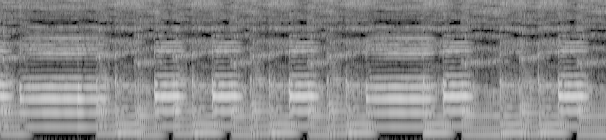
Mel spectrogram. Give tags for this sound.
female; synthvoice

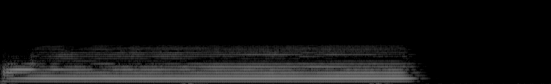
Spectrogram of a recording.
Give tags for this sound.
3; c; c-sharp; c-sharp3; french-horn; horn; note; tone

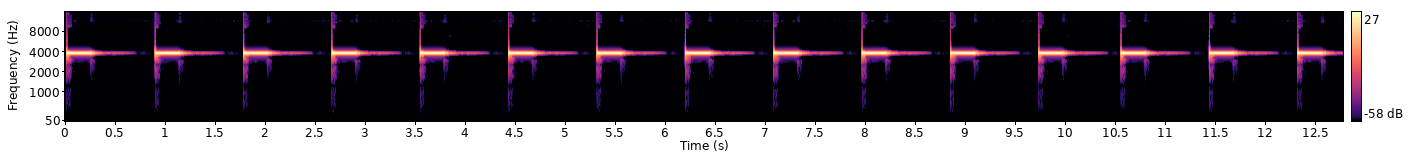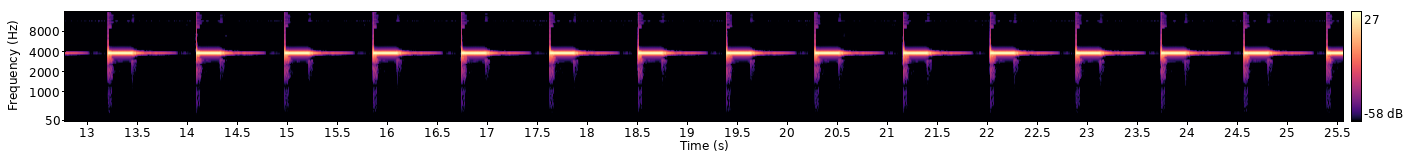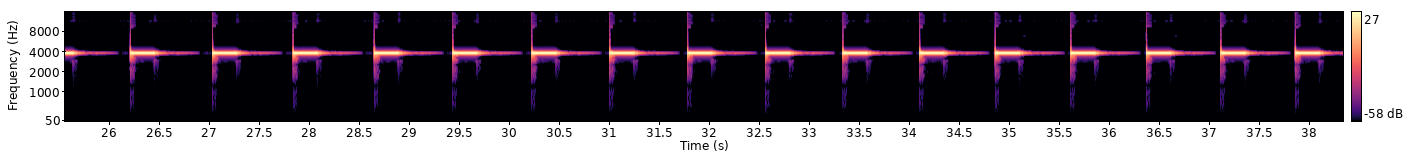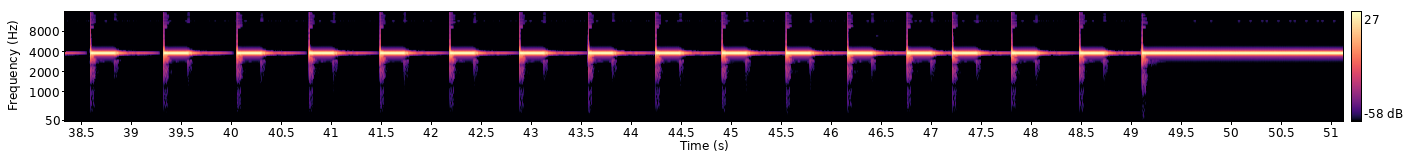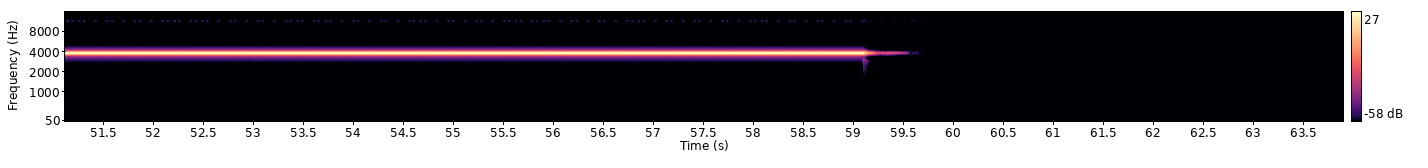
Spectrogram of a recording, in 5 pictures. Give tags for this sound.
beep; ekg; flatline; fm; heart-monitor; hosptial; tone

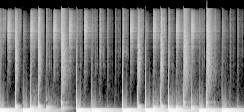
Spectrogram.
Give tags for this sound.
Vintage; Beat; Drum; Electric; IDM; Trap; DrumLoop; Machine; Electronic; Drums; Loop; Electro; House; Retro

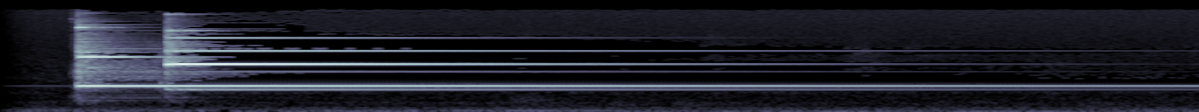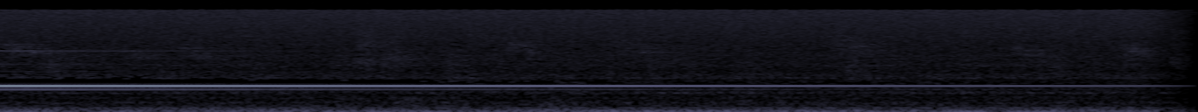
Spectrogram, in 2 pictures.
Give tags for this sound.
bell; door; rings; doorbell; ringing

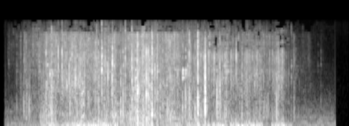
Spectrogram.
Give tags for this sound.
bone; bones; crawl; crawling; creepy; crunch; drag; dragging; dry; eerie; fright; frightening; ghastly; haunted; horror; monster; rattle; rough; scary; scrape; scratch; skeleton; skull; slide; sliding; spooky; terror

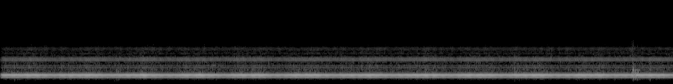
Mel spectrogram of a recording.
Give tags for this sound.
tone; telephone; dial

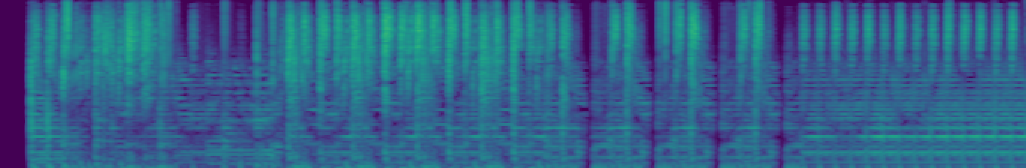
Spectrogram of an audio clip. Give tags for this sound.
ambient; background; d; dark; dee-m; drastic; ey; glitch; harsh; idm; m; noise; pressy; processed; soundscape; virtual

